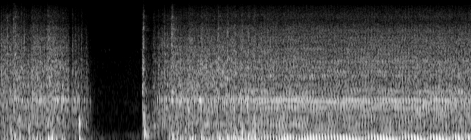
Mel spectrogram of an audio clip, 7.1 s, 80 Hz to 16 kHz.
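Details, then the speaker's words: Craftsman LT1000 hydro lawn tractor, second rebuilt engine, choke on, new EverStart U1-R 230CCA battery: cranks, pauses, then fires and settles into even chug about three or four beats a second; starts and runs fine, no-start was just the battery. "How about that, huh? Started after that. So it was just a battery. You need a good charge, you know what I mean?"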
